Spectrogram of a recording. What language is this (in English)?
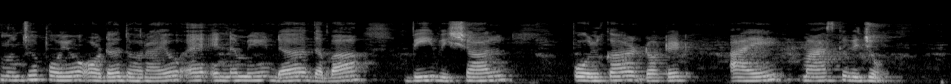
Sindhi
